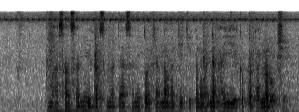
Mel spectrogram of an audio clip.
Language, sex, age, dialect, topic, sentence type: Marathi, male, 25-30, Northern Konkan, agriculture, statement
